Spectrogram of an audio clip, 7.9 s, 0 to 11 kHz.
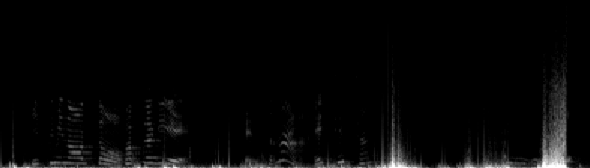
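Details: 11-month-old baby (355 days) playing alone, suddenly excited and laughing hard at mother, squeals and laughs then gives two sudden harsh coughs after choking mid-laugh.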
